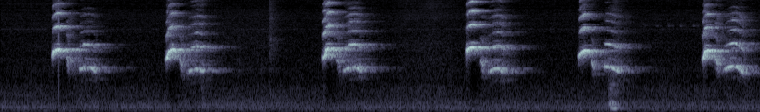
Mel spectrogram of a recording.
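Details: A pet male Indian ringneck parakeet making silly noises gives six bright, harsh squawks with a falling tail, roughly one every second and a half, over a faint low hum.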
